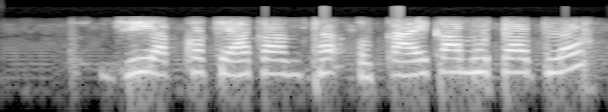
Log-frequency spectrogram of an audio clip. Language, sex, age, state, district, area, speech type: Marathi, female, 30-45, Maharashtra, Nagpur, rural, conversation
